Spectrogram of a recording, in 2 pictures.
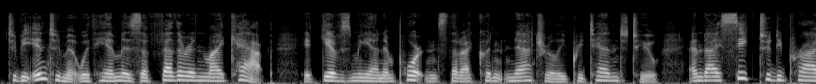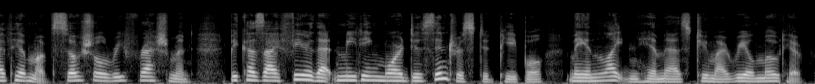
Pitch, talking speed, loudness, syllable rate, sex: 160 Hz, 175 wpm, -19 LUFS, 5.1 syllables/s, female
